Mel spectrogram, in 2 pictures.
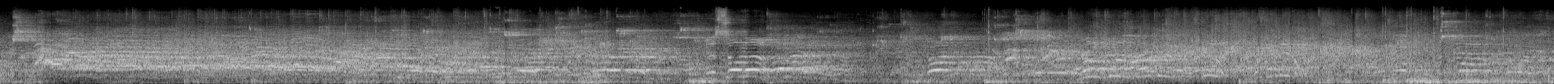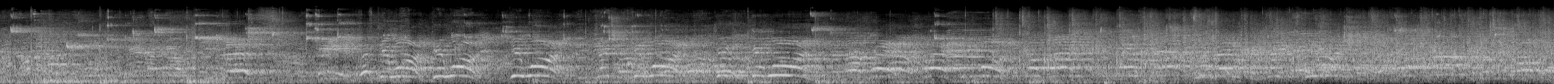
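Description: Crowd chatter and calls echoing around a gymnasium during a basketball game, with a basketball bouncing on the hardwood floor at times.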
